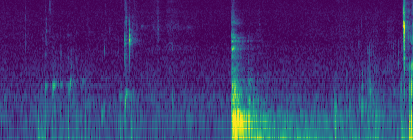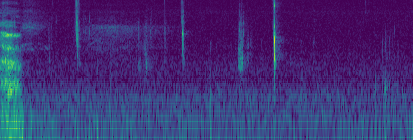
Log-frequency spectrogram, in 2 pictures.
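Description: Quiet mouth sounds of someone taking a sip of a drink: a wet slurp, then a louder swallow, with small clicks and lip smacks scattered around them.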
